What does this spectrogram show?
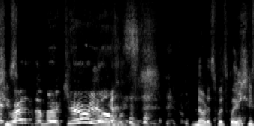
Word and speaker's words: Mercurials: We're the Mercurials.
